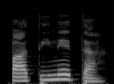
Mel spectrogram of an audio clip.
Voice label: "patineta", Spanish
